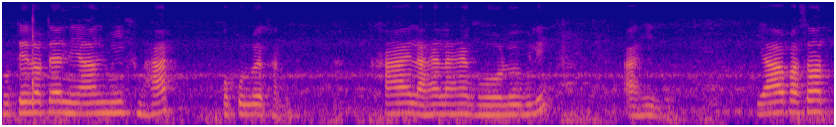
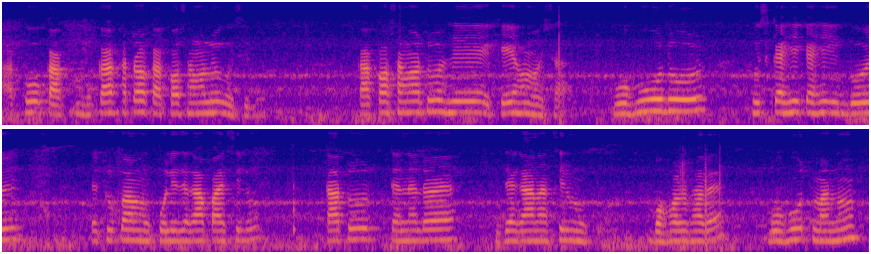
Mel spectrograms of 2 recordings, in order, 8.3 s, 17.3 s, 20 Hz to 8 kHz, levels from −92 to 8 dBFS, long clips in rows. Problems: none marked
